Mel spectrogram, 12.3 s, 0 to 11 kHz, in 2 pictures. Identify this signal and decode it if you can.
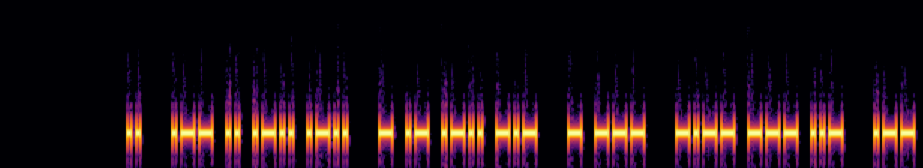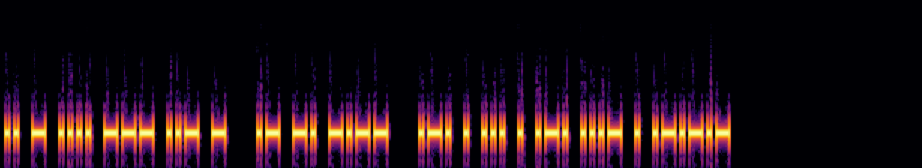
Morse code, heard as a keyed tone, about 37 wpm, 700 Hz. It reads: I WILL TALK TO YOU WITHOUT ANY RESERVE.
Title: Sentences from Top 1000 Words - Review Part 6 - 40wpm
